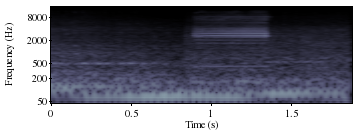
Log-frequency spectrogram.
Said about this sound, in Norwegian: We're in an auto rickshaw right in New Delhi, India, measuring air pollution exposure levels in traffic.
